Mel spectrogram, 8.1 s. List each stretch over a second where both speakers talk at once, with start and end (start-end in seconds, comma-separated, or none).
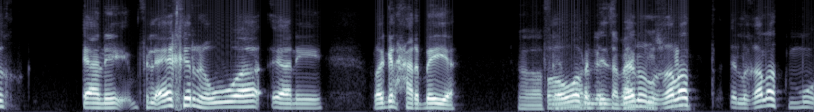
5.4-6.9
